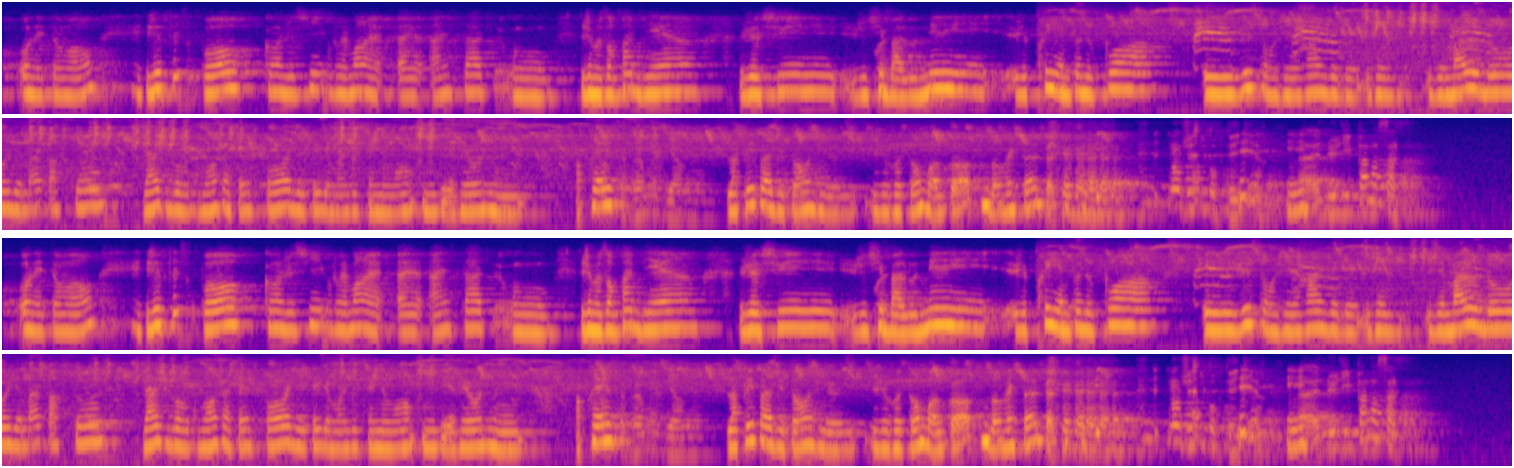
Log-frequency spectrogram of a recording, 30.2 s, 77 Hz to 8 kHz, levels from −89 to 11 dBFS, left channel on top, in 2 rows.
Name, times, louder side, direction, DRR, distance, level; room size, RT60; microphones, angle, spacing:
voice 1, 0.0-16.2 16.5-21.3 22.3-25.7 27.5-27.6 27.9-28.2, right 1 dB, 60° right, 11 dB, 1.0 m, -19 dB
sound 1, 10.3-26.2, equal, 10° right, 2.2 m, -36 dB
Meow, 11.4-13.6 13.9-15.6 15.9-20.0, left 7 dB, 80° left, 1.7 m, -34 dB
sound 2, 13.4-21.7, left 5 dB, 25° left, 2.3 m, -33 dB
voice 2, 21.1-21.9 23.0-23.2 25.5-27.7 28.0-29.1, right 1 dB, 40° right, 4 dB, 4.3 m, -28 dB
26.5 x 25.5 x 8.8 m, 0.76 s
head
